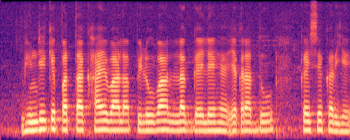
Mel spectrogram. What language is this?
Magahi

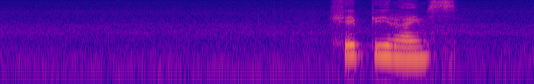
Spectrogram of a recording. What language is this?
Russian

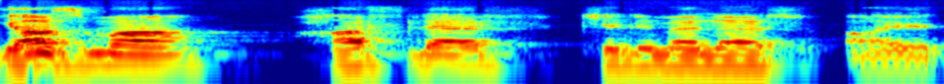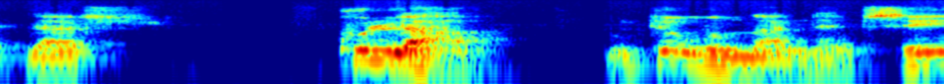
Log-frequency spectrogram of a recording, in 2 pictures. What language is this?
Turkish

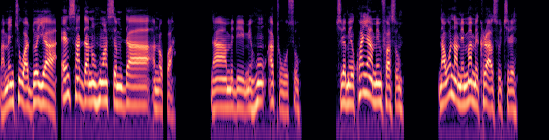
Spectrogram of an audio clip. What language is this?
Akan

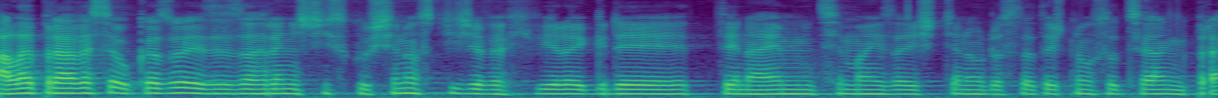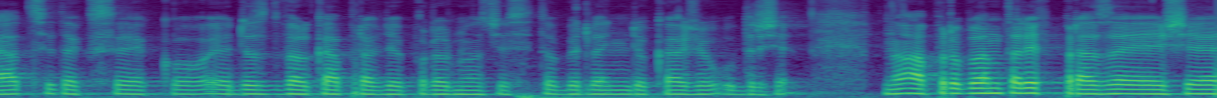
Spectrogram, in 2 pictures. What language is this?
Czech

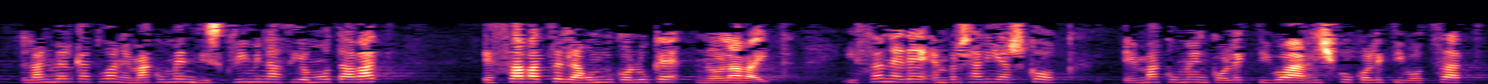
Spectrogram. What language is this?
Basque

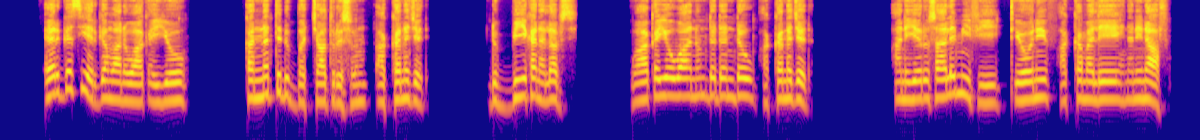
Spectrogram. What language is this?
Oromo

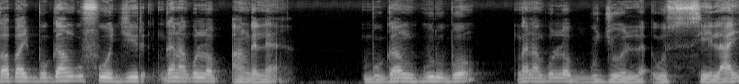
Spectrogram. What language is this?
Gusilay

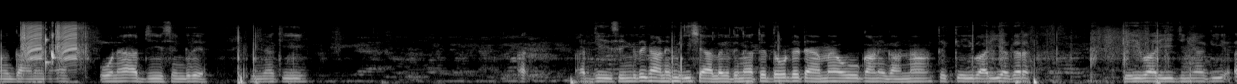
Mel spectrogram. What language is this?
Dogri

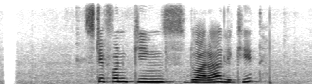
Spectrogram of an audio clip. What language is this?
Nepali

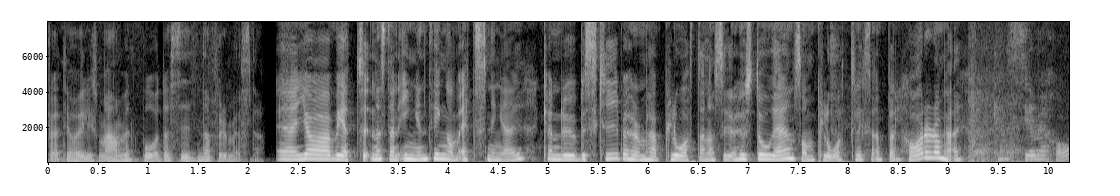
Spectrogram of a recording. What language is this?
Swedish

